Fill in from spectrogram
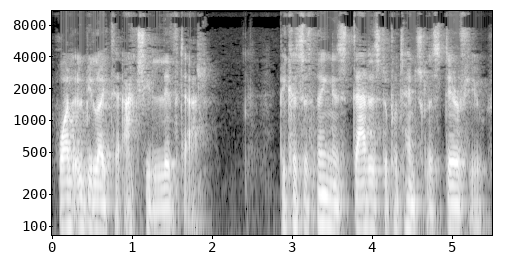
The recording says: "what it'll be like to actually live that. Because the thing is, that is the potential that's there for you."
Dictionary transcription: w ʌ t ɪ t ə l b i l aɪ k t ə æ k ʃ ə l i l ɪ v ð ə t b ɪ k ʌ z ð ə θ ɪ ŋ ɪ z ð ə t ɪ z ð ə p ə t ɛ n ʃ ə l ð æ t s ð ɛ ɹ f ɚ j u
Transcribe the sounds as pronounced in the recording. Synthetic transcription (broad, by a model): w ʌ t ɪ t l b i l aɪ k t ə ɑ k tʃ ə l i l ɪ v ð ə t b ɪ k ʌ z ð ə θ ɪ ŋ ɪ z ð ə t ɪ z ð ə p ə t ɛ n ʃ ə l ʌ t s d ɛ ɹ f j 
